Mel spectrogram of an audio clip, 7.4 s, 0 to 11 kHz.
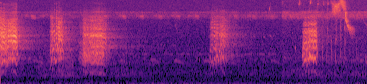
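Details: Macaws cooling off in Southern California on 7 December 2023 give loud, harsh, raspy squawks, five in about seven seconds at an uneven pace, over a faint steady high hiss.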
